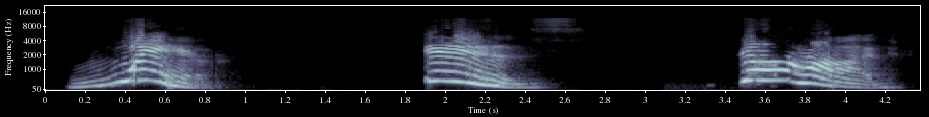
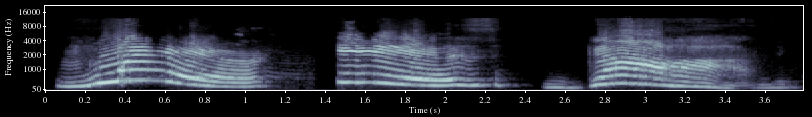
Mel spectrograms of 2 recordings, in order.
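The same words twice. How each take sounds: First: Booming final demand. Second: A big man's stern, louder question; booming stern clergyman. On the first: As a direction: lean in and hammer the last time. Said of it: "for the final time, the minister leaned in". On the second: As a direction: loom over the boy and demand it sternly. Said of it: "huge man with a booming voice". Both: Acted.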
